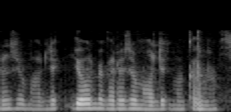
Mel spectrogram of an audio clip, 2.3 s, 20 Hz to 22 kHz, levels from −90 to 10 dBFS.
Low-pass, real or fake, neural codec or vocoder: 7.2 kHz; fake; autoencoder, 22.05 kHz, a latent of 192 numbers a frame, VITS, trained on one speaker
